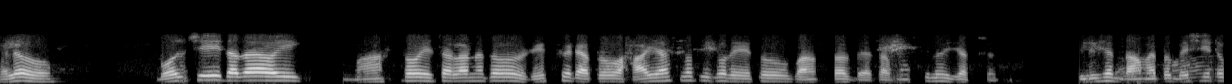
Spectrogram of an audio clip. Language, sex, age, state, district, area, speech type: Bengali, male, 30-45, West Bengal, Howrah, urban, conversation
